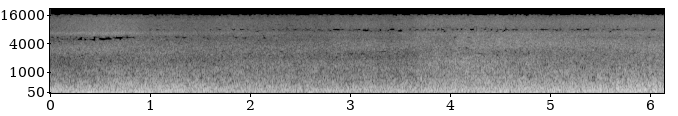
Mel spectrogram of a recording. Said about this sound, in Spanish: Inhala. Exhala. Escucha el sonido del mar.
